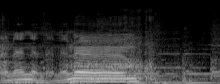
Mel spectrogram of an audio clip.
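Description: A man's voice drawing out a long held note, suspense-style, over background music, while the zipper of a hard-shell case is pulled open.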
